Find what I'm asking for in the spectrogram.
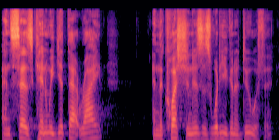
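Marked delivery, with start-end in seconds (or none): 0.5-1.5 soft, low, gentle request; hushed, kindly correction; most gentle. Acted. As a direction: ask it tenderly, voice dropped. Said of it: "in the most gentle of ways".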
